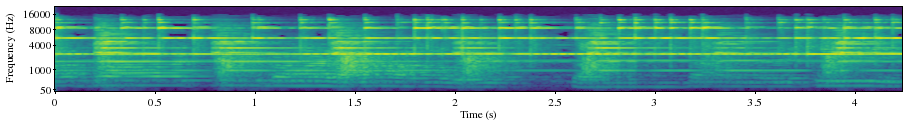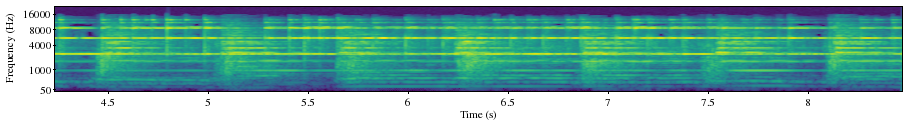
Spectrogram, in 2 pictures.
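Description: Brass hand bell rung without a break during Hindu temple worship, a steady high ringing that carries through. A man's voice chants over it in short held phrases.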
